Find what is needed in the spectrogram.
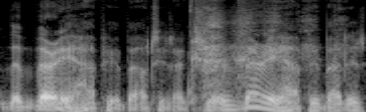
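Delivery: very posh English gentleman voice; posh, measured mock-upper-class delivery; George Martin. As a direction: imitate a refined, understated record producer. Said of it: "in his very posh voice".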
